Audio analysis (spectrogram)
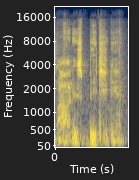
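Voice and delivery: whispered under the breath; a private grumble, barely voiced; muttered thought. Inner thought about the cashier.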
